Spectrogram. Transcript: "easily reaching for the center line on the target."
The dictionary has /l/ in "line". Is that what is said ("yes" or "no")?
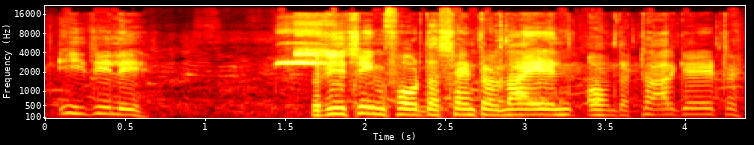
no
